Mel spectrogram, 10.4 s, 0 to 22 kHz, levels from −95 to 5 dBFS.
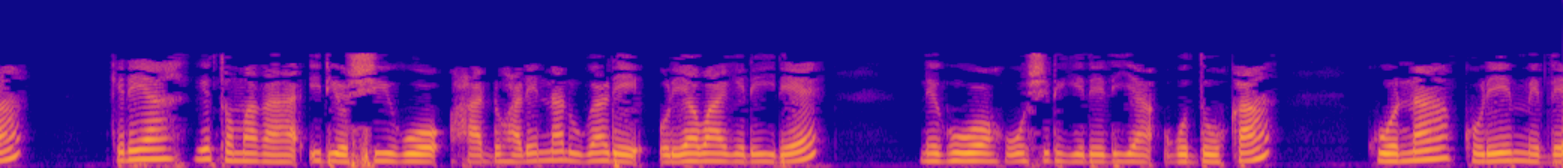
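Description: Throughout the speech, nothing reaches above 5.8 kHz, and the sound is watery and swirly, likely from heavy MP3 compression at a very low bitrate, around 24 kbps. A spectrogram shows a hard ceiling at 5.8 kHz, with patchy blocks flickering beneath it.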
